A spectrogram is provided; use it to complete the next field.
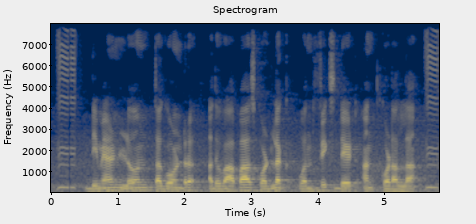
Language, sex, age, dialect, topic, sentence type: Kannada, male, 18-24, Northeastern, banking, statement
